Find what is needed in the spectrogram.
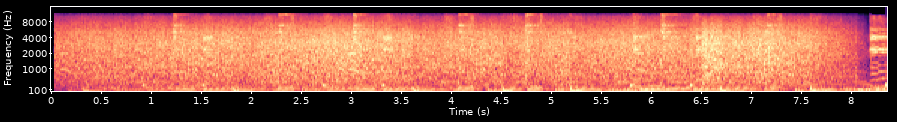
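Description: Muddy floodwater pouring over a stone weir, a steady, dense rush of water. Music with low bass notes plays under it.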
